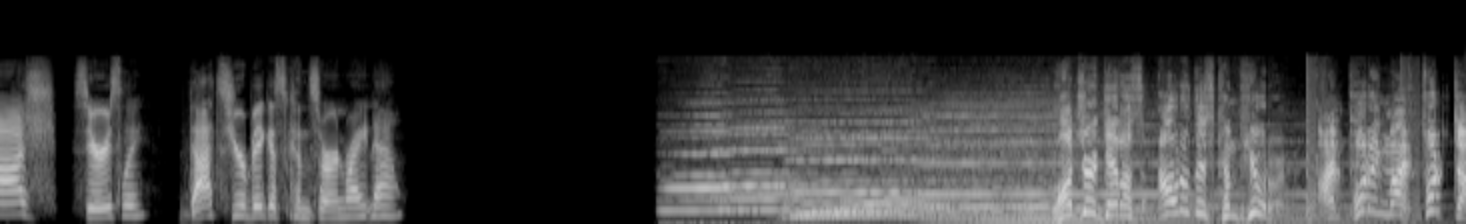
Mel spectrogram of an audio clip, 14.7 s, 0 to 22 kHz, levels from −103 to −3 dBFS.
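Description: Throughout the clip, samples are played back slower than they were captured, with no rate conversion, which is a wrong sample rate. This fits 24 kHz material played at 16 kHz. Everything runs at 0.67 times speed and 7 semitones lower, sounding slow and deep.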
